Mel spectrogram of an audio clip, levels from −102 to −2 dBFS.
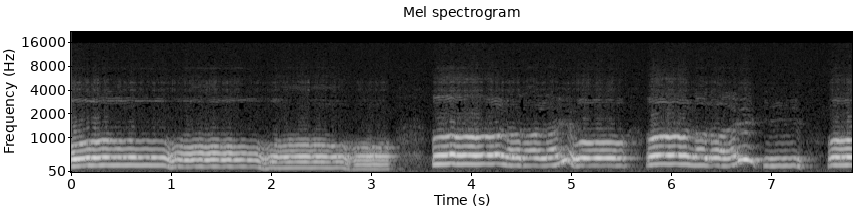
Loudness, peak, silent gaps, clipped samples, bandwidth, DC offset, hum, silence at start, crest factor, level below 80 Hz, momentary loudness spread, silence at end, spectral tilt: -29 LUFS; -16 dBFS; none; under 0.1%; 6.2 kHz; under 0.1%; none; 0 s; 12 dB; -72 dBFS; 8 LU; 0 s; -9 dB/octave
